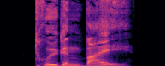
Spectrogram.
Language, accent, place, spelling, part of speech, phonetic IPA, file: German, Germany, Berlin, trügen bei, verb, [ˌtʁyːɡn̩ ˈbaɪ̯], De-trügen bei.ogg
- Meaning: first/third-person plural subjunctive II of beitragen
